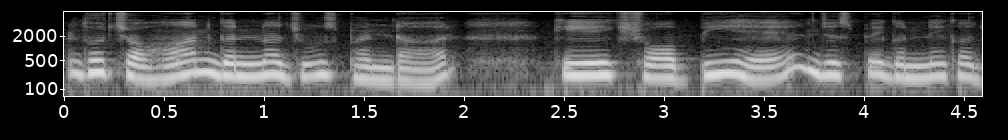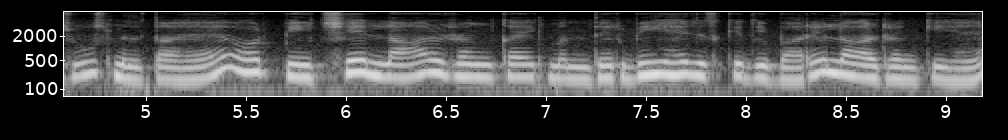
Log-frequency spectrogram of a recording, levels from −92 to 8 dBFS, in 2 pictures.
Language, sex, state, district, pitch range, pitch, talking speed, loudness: Hindi, female, Bihar, Katihar, 185-230 Hz, 210 Hz, 210 wpm, -15 LUFS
